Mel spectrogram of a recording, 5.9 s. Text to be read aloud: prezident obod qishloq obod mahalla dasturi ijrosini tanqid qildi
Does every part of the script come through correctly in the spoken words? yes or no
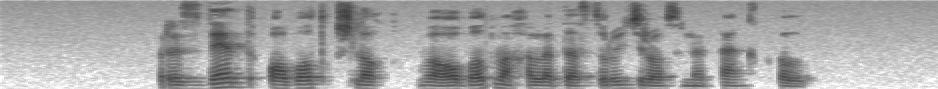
no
